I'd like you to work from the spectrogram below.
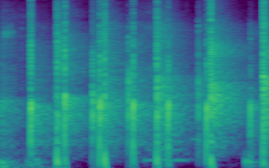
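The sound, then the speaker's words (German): A few people clap their hands together for a couple of seconds, a quick run of sharp, bright claps in a loose, uneven rhythm with no one speaking. “Wollen wir alle klatschen kurz?”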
